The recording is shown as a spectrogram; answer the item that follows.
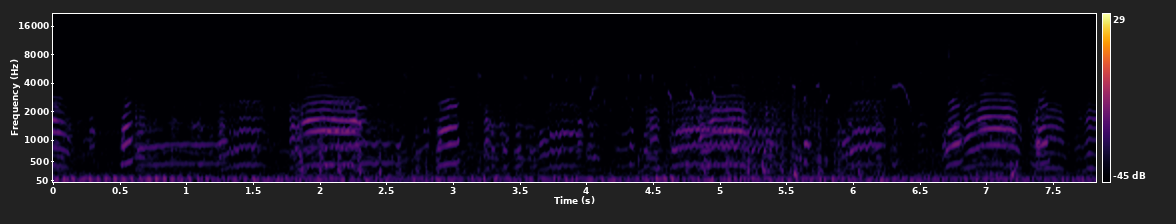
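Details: Ruddy Shelducks at Maguri, Assam, give loud, nasal, goose-like honks, several birds overlapping in bursts every second or two, over a steady low rumble.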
